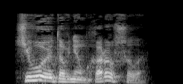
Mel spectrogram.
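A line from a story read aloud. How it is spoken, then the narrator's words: Jealous grumble, youth. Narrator (Russian): ревниво проворчал юнец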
